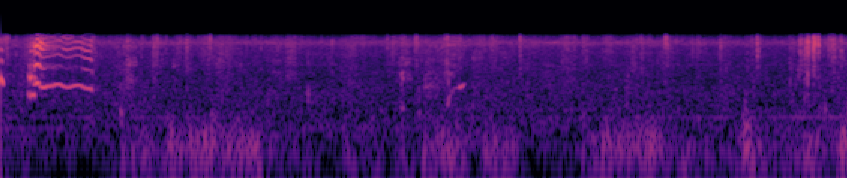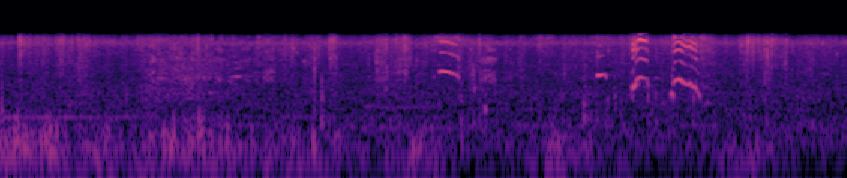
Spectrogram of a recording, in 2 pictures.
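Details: Husky Lab mix rescue pups whine in brief, high wavering bursts, one at the start and a few more near the end, with a long quieter stretch of rustling and light knocks in between.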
